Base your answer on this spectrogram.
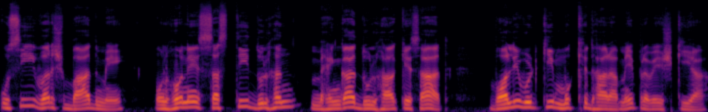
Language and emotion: Hindi, neutral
